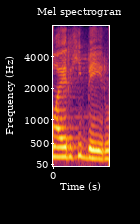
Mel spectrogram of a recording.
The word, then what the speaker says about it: Lair Ribeiro: Explico às pessoas que então sempre se lembrem de que me chamo Lair Ribeiro, Lair. Pronunciando-se Lair em inglês, é um lugar de animais selvagens. Rib é costela, bear é urso. Fica faltando só a letra O do final.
